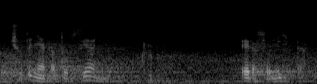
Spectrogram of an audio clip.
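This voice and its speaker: Noticeable background noise and audible room echo around a woman speaking at a moderate pace. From Argentina, grew up in San Francisco (Córdoba) and Salta. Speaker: ballet teacher and dancer. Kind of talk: interview.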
